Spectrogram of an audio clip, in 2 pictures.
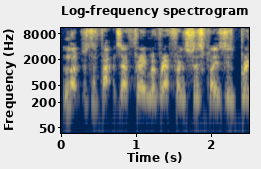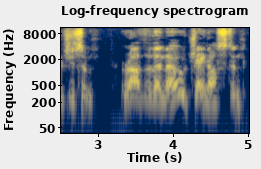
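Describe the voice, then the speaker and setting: A man's voice: mid-range voice, animated, brisk, creaky, fairly bright tone, husky. A man co-hosting a casual review chat, wry and sarcastic. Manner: wry, sarcastic, quotes in mocking voices. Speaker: podcast co-host.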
